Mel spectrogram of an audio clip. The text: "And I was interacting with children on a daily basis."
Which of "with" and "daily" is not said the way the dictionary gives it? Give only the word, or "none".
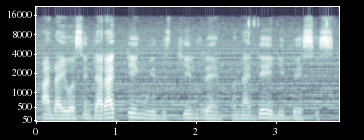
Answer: none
